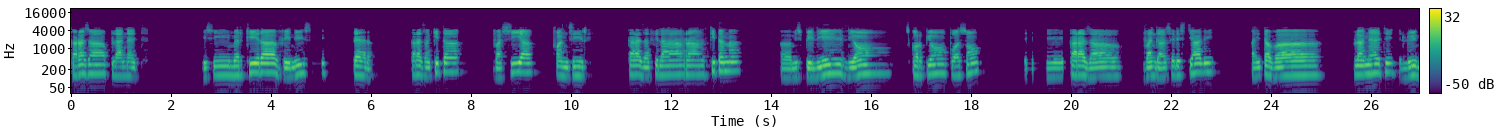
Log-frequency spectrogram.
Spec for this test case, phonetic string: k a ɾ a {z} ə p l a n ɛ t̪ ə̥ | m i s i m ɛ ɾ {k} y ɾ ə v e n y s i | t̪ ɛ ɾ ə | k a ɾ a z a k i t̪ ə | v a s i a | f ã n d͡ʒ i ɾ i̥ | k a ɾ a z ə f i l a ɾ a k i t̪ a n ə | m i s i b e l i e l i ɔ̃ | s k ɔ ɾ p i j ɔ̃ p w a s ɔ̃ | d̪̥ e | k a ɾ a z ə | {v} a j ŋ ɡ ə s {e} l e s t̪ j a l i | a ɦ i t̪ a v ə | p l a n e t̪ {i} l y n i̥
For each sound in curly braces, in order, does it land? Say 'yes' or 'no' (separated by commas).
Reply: yes, yes, yes, yes, yes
